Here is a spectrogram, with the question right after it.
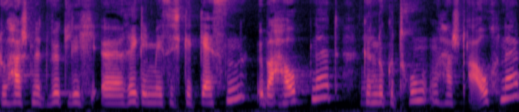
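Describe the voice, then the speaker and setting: At a moderate pace, a woman talks in an ordinary speaking voice at medium pitch. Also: lively intonation. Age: 30s. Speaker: hairdresser and salon owner. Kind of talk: casual chat. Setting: on a couch at her home.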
